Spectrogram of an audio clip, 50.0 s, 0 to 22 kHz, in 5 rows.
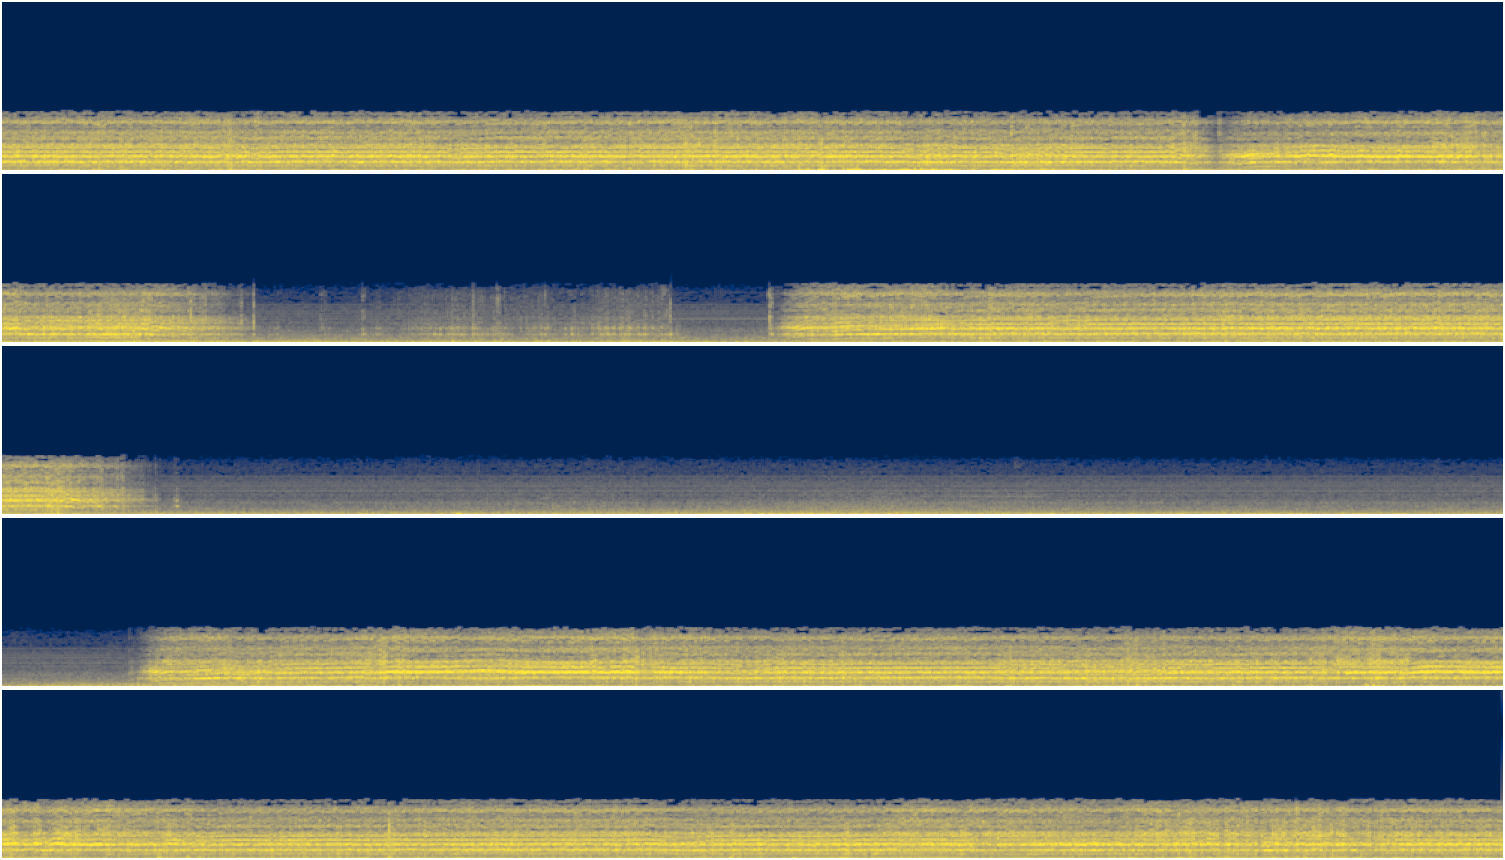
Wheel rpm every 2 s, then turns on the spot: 160, 160, 160, 150, 130, 110, 10, 40, 160, 160, 70, 0, 0, 0, 0, 40, 160, 160, 160, 160, 160, 160, 160, 160, 160.
12-14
